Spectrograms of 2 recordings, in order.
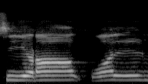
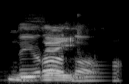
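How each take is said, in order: First: It begins with a light, plain s sound. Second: It begins with a sound blending s and z. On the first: This is an alternative reading by a particular transmitter. "sodnya dibaca sin" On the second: This is an alternative reading by another reciter. "Blenderan antara sod dengan zai"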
